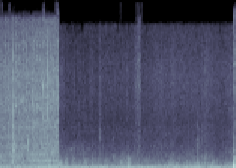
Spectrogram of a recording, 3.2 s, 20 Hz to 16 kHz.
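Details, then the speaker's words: Ford Ranger, about 80,000 miles, after the misfire repair: a brief rush of noise, then a smooth, steady idle with no shaking and no flashing check engine light. Normal idle. "no more shaky shaky one more shaky shaky one more flashy check engine light because it was flashing what a difference what a difference"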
